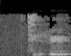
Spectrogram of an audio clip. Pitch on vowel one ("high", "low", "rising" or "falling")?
rising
